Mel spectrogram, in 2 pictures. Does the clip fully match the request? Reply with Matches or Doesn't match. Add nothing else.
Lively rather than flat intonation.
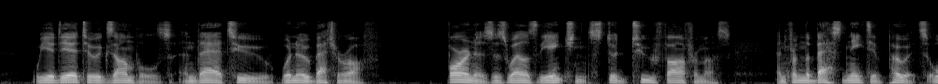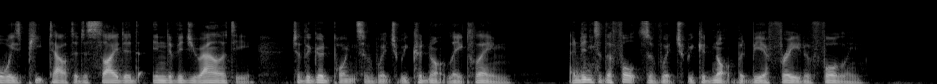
Doesn't match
